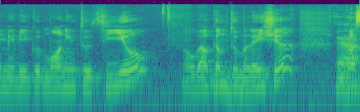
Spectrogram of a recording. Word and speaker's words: Teo: I am Theo, or you can call it like the proper pronunciation is Theo, like Theo Ice, Theo which Ice, is quite yes.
